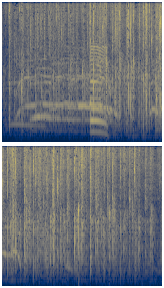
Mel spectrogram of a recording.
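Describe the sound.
A voice rings out over the opening seconds, then a crowd breaks into warm, steady applause: dense, fast clapping that holds at an even, fairly loud level to the end.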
